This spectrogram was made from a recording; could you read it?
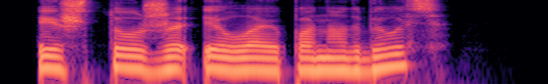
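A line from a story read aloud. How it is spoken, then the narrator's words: Displeased grumble. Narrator (Russian): недовольно пробурчал Себастьян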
